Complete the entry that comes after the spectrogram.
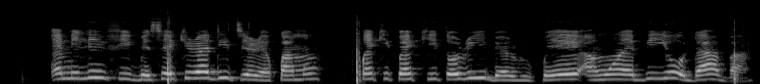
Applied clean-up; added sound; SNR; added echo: none; Wood; 17 dB; none.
